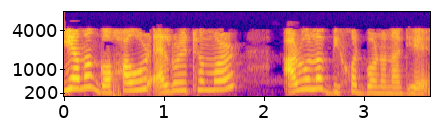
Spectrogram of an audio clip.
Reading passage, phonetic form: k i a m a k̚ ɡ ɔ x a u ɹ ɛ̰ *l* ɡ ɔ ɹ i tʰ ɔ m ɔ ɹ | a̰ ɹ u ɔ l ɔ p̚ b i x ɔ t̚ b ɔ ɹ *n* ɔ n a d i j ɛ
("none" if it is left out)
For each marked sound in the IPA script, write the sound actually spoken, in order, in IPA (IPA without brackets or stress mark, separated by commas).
l, n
